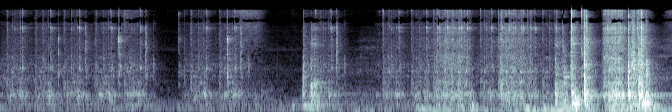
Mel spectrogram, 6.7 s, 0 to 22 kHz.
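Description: A Brother S7180A direct drive lockstitch industrial sewing machine stitches in short bursts with clicking mechanical pauses, then a faster, louder run of rapid stitching toward the end.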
